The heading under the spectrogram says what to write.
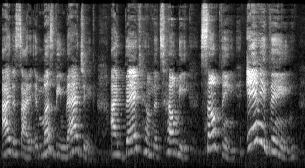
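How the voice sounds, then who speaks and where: Animated, high-voiced woman reading to children. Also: unhurried. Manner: animated, dramatic emphasis for young listeners. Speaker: teacher reading aloud. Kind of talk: expressive children's picture book read-aloud. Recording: roomy echo, faint background noise.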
